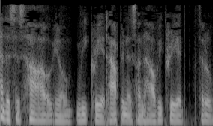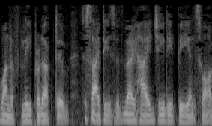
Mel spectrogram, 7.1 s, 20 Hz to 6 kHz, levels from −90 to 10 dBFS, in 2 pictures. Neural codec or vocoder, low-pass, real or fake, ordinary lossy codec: codec, 16 kHz in and 24 kHz out, 0.8 kbps, FocalCodec, streaming, 65536 codes; 5.4 kHz; fake; MP3, 24 kbps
